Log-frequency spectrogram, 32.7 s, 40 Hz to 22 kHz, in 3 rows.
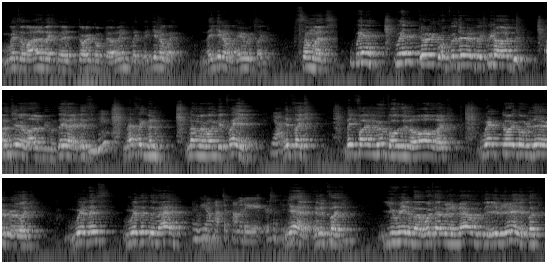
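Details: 24-year-old man with lifelong spastic quadriplegic cerebral palsy from premature birth at 2 lb 4 oz; dysarthria (cerebral palsy).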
